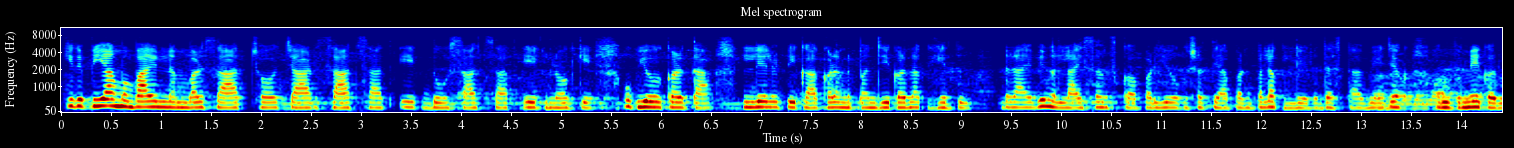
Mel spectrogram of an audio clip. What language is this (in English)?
Maithili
